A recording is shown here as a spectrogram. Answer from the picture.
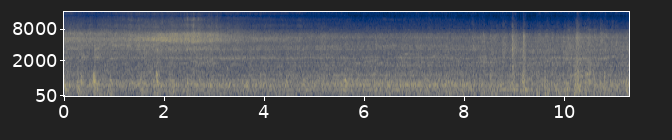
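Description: A passenger train coach running along the line: a steady rumble with a few sharp clacks as the wheels cross rail joints.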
